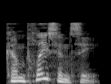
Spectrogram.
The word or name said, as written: complacency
